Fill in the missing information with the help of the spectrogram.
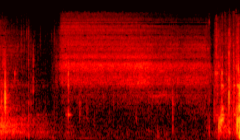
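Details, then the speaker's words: Simulated ASMR paramedic home-visit exam: a quiet three-second hiss between soft handling noises as a blood pressure cuff deflates, with a stethoscope placed under the cuff during the arm measurement. "I'm just going to inflate the cuff now okay right just check that again there"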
